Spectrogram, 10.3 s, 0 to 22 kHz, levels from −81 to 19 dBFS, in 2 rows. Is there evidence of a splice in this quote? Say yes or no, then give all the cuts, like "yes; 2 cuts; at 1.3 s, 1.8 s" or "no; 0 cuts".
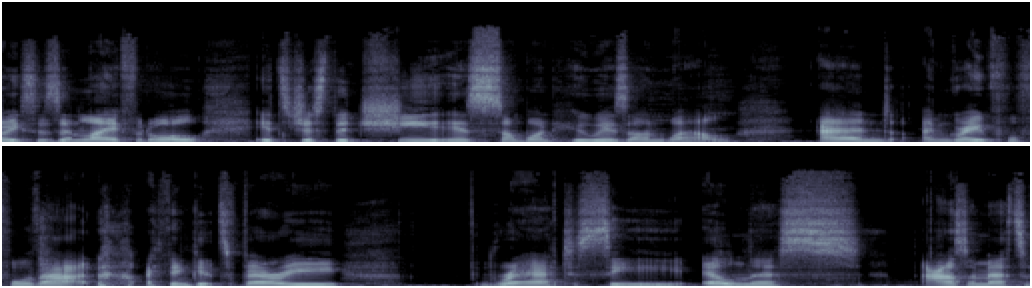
no; 0 cuts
